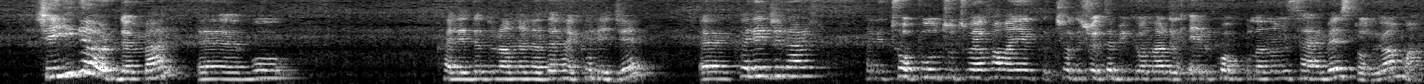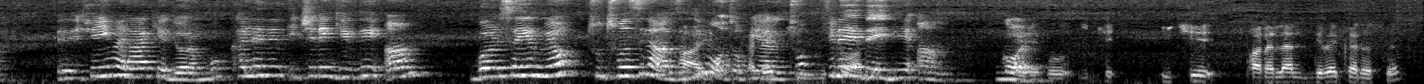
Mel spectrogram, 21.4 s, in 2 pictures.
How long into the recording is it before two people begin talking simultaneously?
16 s

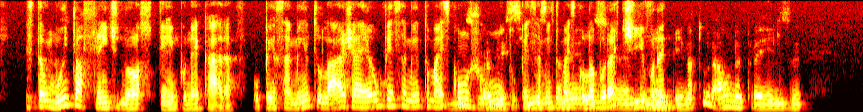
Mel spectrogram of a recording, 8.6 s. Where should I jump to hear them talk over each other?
4 s

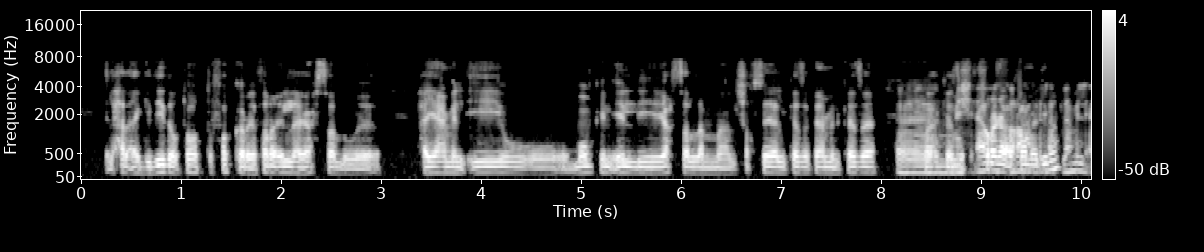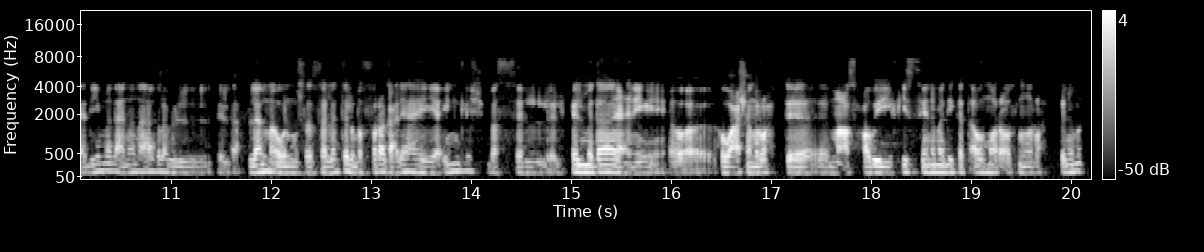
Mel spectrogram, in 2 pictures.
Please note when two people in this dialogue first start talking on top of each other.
8 s

